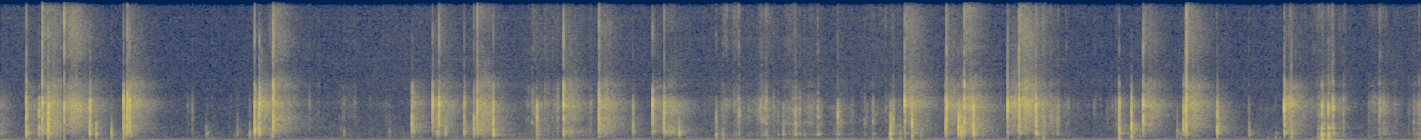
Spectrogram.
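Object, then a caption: Thin plastic water bottle. An empty clear PET water bottle with a blue cap is held in one hand and squeezed and crushed by the fingers. It makes a quick series of bright, crackling crinkles and crunches with short pauses between the bursts.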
